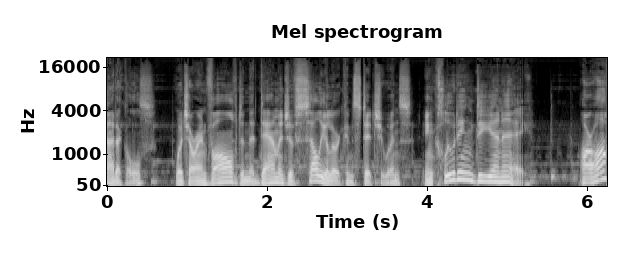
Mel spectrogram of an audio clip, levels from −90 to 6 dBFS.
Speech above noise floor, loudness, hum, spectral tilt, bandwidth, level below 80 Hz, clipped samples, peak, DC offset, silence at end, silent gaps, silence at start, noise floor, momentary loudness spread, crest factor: 21 dB; -12 LUFS; none; -5.5 dB/octave; over 20 kHz; -34 dBFS; under 0.1%; 0 dBFS; under 0.1%; 0 s; none; 0 s; -32 dBFS; 11 LU; 12 dB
